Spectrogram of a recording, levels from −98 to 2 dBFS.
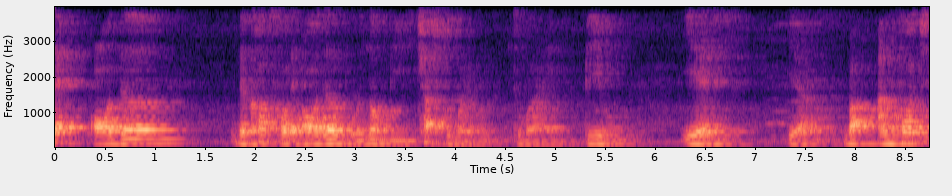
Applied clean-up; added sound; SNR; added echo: none; none; none; reverberation time 0.9 s.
